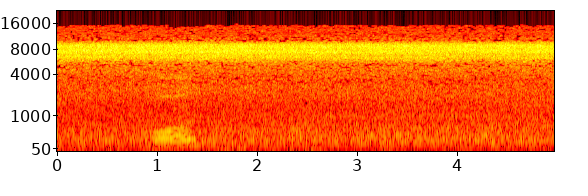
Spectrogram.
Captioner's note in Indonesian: suara sungai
